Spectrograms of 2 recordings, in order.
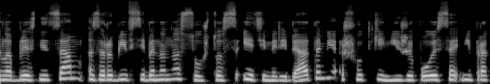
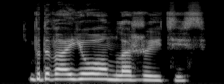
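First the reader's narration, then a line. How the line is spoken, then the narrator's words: Heavy sigh. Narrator (Russian): Тяжело вздохнула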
